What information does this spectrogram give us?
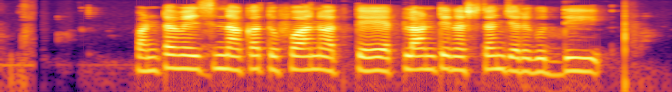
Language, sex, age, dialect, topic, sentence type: Telugu, male, 31-35, Telangana, agriculture, question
